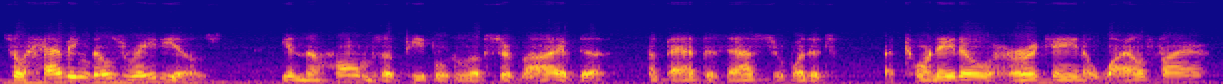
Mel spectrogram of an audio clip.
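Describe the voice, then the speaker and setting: A man speaking as a meteorologist in an earnest testimonial, with measured, deliberate phrasing. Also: medium pitch, breathy edge, low-quality recording.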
